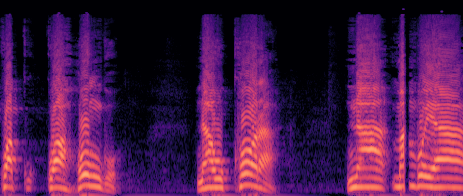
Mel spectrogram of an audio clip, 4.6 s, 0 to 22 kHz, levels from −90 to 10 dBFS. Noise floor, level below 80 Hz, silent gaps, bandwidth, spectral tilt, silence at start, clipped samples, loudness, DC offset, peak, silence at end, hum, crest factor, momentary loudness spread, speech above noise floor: -62 dBFS; -52 dBFS; none; 16.5 kHz; -5 dB/octave; 0 s; under 0.1%; -15 LUFS; under 0.1%; -2 dBFS; 0 s; none; 14 dB; 15 LU; 48 dB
